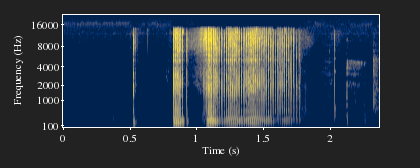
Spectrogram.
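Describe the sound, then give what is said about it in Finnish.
A voice imitates a whoopee-cushion fart with a short sputter, then one long, loud buzzing raspberry lasting over a second, followed by a few faint trailing splutters. “Olipa hieno pieruimitaatio.”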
